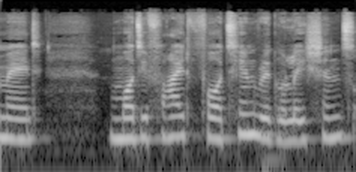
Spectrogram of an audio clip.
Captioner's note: speaking French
